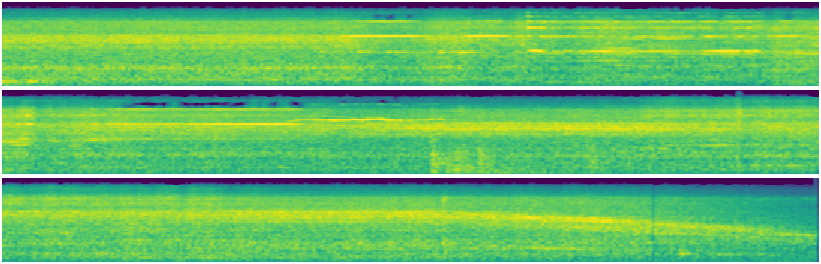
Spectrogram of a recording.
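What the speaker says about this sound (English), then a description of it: "So you can see we've just trimmed one end nice and clean and flat again on our panel saw." A panel saw cuts through a wooden panel for a splay-legged table build, giving a loud, continuous whining and rasping hiss that holds steady for the whole stretch before tapering off at the end.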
